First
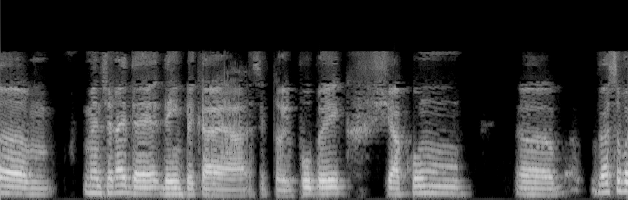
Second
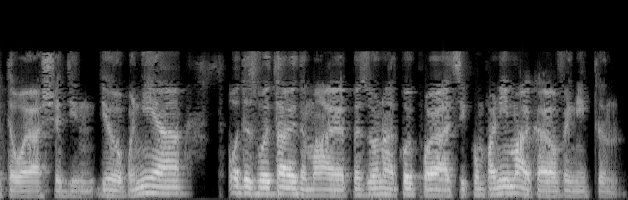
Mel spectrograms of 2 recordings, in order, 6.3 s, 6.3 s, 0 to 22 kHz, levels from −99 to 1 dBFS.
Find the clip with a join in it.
second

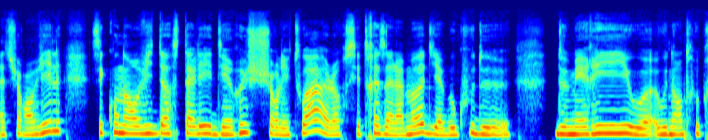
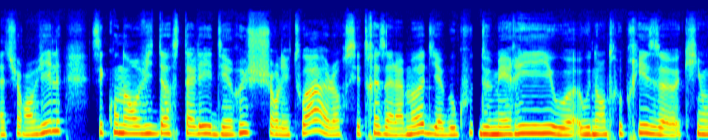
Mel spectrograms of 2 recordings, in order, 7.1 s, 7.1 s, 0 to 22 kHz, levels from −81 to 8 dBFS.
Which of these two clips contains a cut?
second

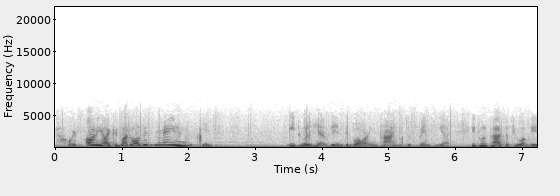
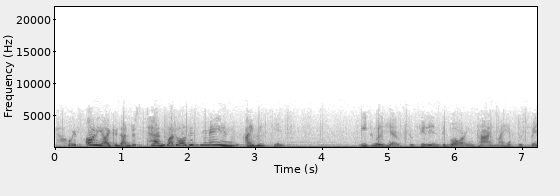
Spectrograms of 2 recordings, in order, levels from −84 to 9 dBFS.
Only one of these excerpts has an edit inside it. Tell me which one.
first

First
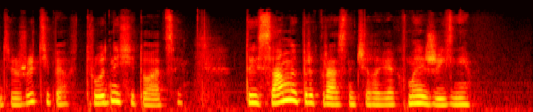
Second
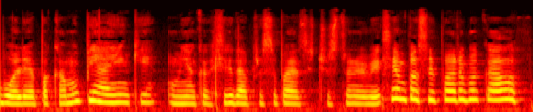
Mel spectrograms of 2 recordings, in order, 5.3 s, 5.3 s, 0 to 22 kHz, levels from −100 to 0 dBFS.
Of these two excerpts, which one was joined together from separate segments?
second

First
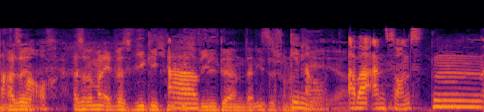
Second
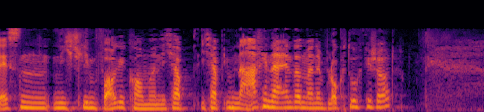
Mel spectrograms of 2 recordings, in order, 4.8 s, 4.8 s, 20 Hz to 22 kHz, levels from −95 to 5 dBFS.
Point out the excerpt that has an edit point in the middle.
first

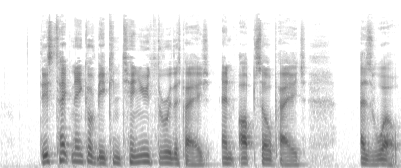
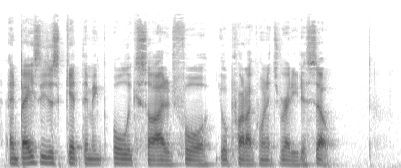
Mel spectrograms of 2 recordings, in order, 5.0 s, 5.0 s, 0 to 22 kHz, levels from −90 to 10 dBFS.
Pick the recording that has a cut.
first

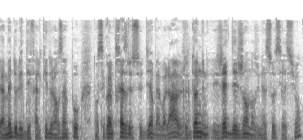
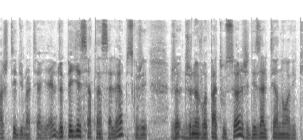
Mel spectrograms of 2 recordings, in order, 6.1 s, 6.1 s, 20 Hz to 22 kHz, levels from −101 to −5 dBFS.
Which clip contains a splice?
first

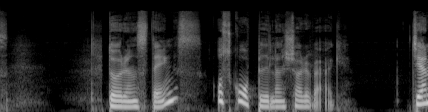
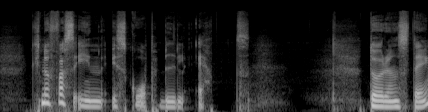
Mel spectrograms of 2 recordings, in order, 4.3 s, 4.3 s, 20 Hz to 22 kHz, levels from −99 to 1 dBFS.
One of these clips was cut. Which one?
first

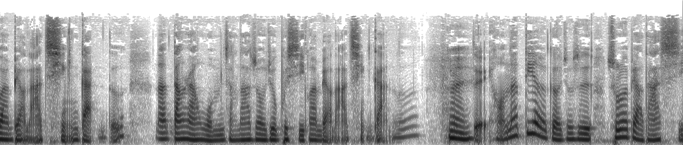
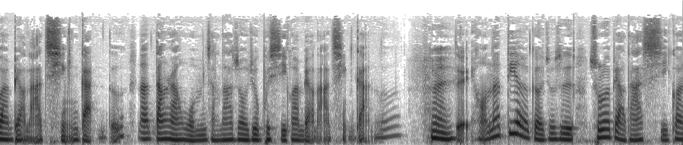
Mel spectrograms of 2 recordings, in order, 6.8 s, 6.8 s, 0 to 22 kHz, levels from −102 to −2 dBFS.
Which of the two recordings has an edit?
second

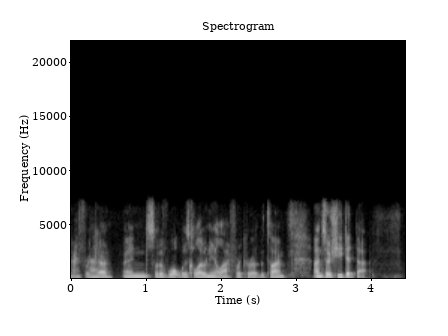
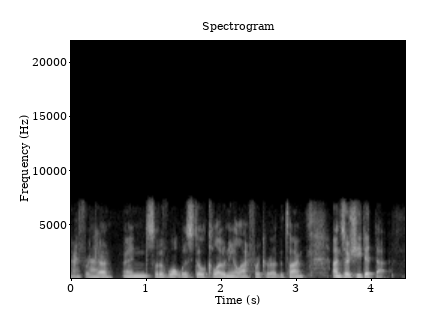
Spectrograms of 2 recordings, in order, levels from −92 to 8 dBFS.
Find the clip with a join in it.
first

